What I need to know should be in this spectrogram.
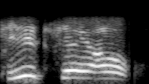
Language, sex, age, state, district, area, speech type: Maithili, male, 60+, Bihar, Madhubani, rural, conversation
